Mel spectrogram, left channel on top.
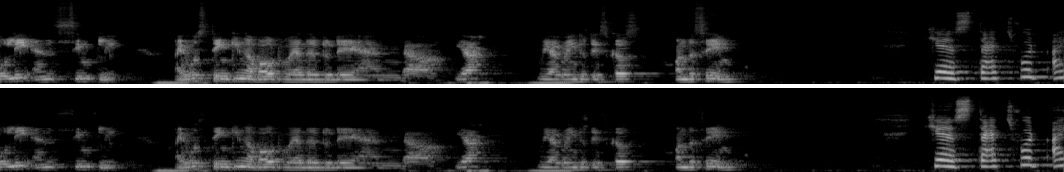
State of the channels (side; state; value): both; normal; correlation 0.07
